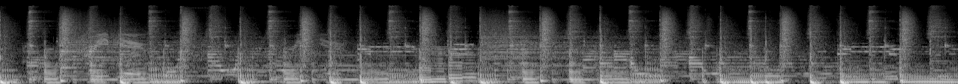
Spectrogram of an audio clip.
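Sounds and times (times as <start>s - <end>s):
funk music loop: 0.0s - 9.5s.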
